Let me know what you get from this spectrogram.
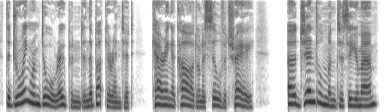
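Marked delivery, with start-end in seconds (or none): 5.9-6.7 slight stress on the word 'gentleman'. Butler enters with a card and announces a visitor, slight stress on 'gentleman'. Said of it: "There was a slight emphasis on the word gentleman".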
